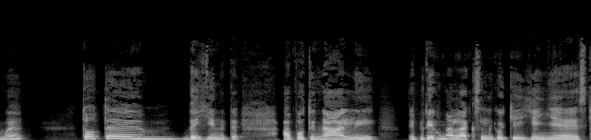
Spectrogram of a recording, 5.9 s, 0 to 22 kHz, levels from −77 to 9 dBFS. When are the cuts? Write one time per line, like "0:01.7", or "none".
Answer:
none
